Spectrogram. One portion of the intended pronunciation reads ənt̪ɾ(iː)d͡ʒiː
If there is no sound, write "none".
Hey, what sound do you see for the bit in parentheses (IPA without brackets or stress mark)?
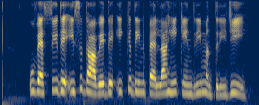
iː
